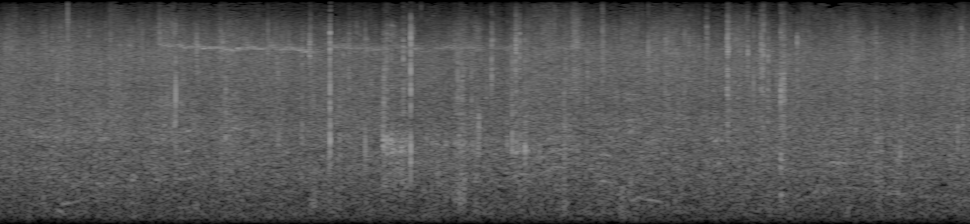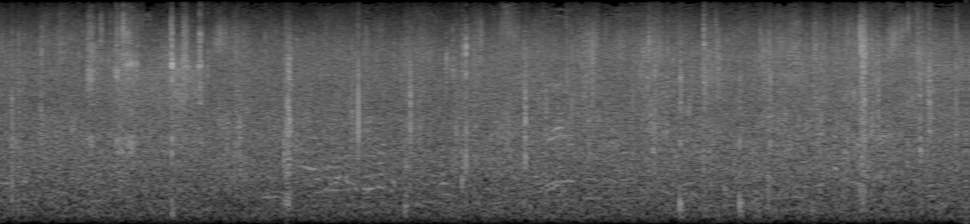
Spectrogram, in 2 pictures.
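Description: Steady hiss of falling water in a wet forest, with scattered footsteps and light rustling from someone walking on a dirt trail.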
